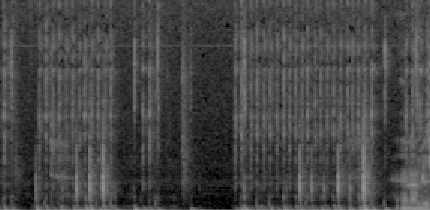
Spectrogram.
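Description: Computer keyboard keys clatter in quick irregular bursts while a photo is being retouched, with someone talking over the clicking throughout.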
